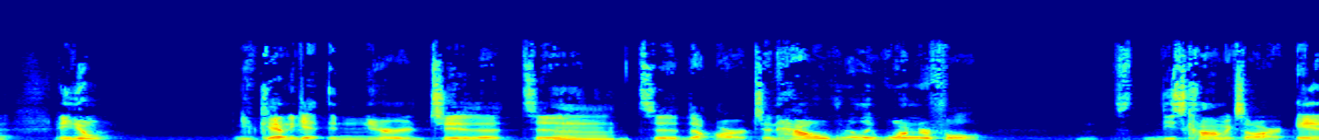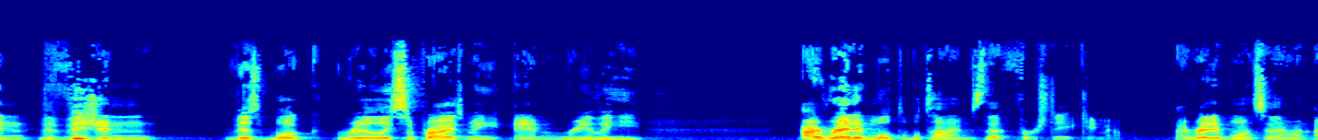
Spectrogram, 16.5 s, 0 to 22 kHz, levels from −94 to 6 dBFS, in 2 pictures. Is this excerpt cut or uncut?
uncut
